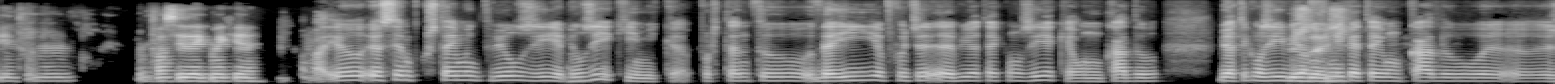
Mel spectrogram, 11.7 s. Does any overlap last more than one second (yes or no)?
no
